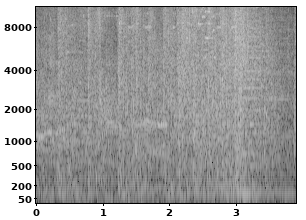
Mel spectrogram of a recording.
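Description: A burst of gunfire from an action film trailer, dense overlapping shots and crashes forming a loud, continuous fusillade over a busy soundtrack, with no speech.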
